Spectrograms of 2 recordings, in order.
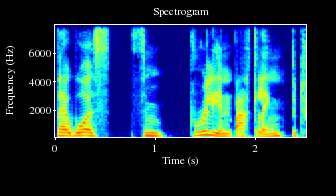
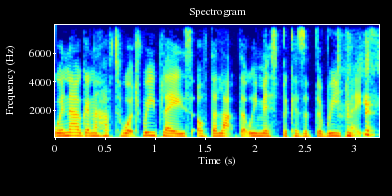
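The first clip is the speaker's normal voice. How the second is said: usual speaking voice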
